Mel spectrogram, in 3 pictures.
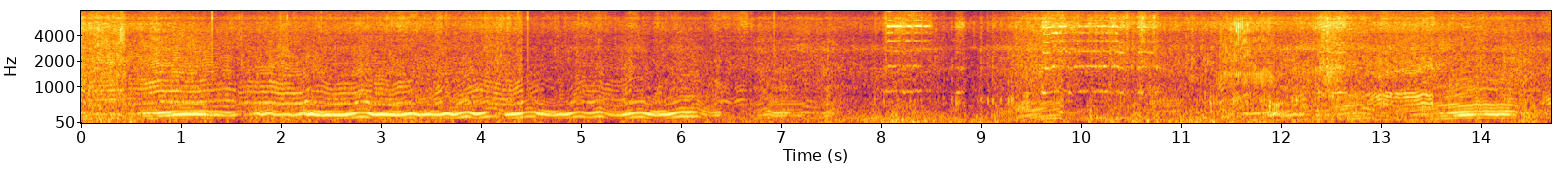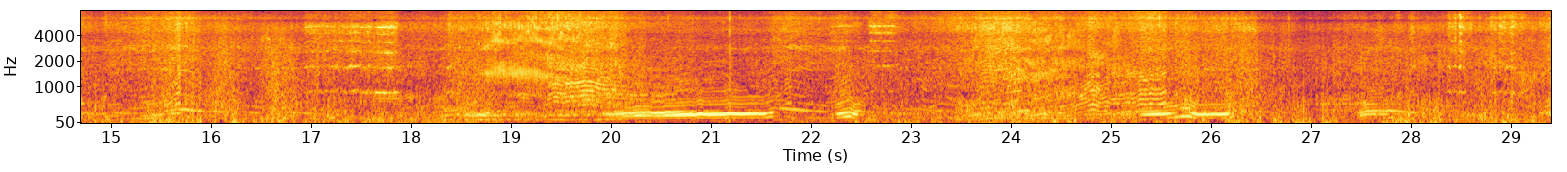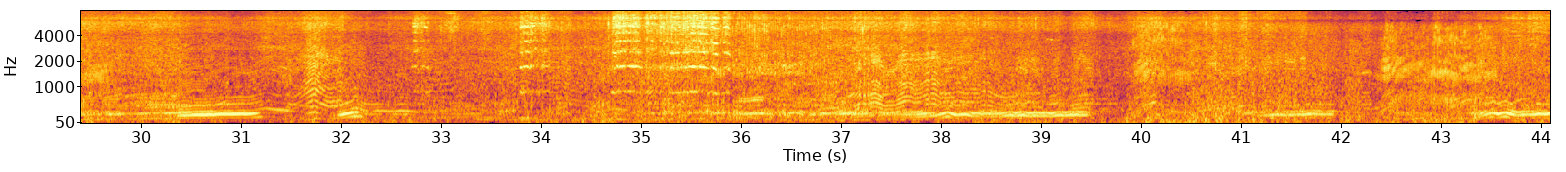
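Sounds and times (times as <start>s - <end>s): motocross bike engine revving: 0.0s - 44.0s.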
